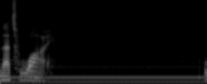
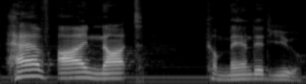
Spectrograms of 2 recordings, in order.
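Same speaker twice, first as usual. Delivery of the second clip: drawn-out, very slow, louder rhetorical question; sarcastic; 6 dB louder, much slower than usual. Acted. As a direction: let the sarcasm hang on each word. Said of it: "You can hear a little sarcasm in God's voice".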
